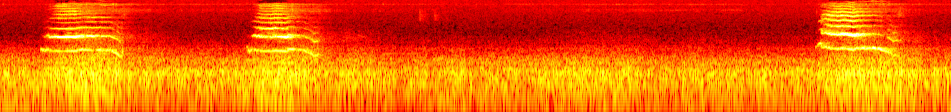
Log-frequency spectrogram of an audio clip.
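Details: Koume, a young female Scottish Fold cat with folded ears, meows while shut in a cage, desperate to get out; three drawn-out falling meows, the last loudest, over a low indoor hum.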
